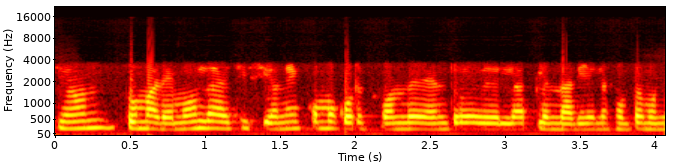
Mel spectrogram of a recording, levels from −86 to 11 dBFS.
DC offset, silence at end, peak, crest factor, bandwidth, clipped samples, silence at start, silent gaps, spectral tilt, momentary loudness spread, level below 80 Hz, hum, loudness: under 0.1%; 0 s; 0 dBFS; 14 dB; 5.6 kHz; under 0.1%; 0 s; none; -7 dB/octave; 4 LU; -50 dBFS; 50 Hz at -50 dBFS; -14 LUFS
